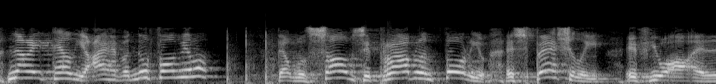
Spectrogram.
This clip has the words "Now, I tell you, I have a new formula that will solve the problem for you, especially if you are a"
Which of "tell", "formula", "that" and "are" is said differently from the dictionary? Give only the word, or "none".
none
